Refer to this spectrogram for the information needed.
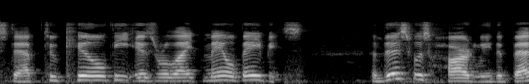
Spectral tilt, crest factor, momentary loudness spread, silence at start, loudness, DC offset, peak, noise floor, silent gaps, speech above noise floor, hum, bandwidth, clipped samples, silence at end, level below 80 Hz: -4 dB/octave; 20 dB; 12 LU; 0 s; -21 LUFS; under 0.1%; -2 dBFS; -60 dBFS; none; 39 dB; none; 7.6 kHz; under 0.1%; 0 s; -60 dBFS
